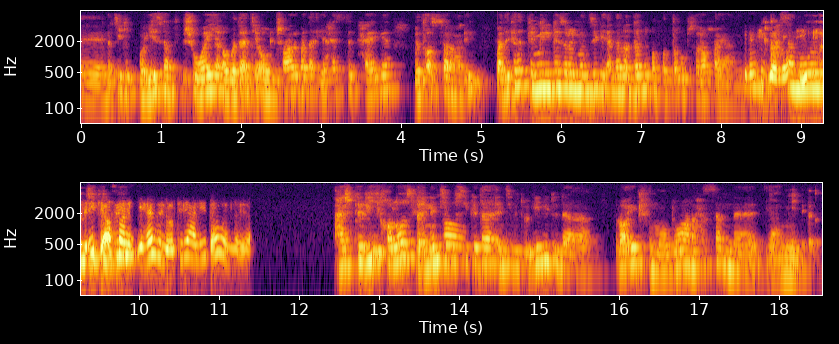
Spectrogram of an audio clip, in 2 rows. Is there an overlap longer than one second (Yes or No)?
Yes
